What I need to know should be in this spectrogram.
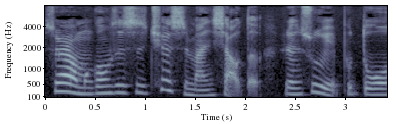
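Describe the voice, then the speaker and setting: Her intonation lively and her pitch medium, a woman speaks at a moderate pace. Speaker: podcast host, recruiter. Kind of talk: casual monologue.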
